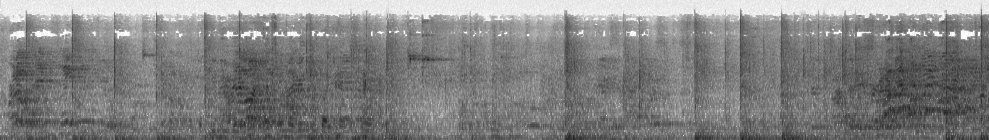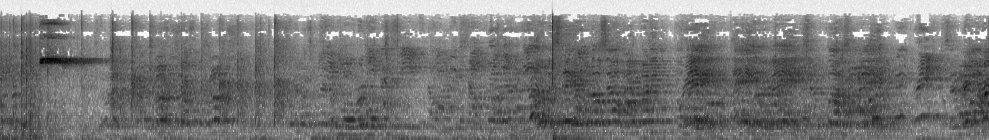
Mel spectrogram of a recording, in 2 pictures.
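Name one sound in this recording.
Sneakers squeak and thump on a hard court in a large echoing hall.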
